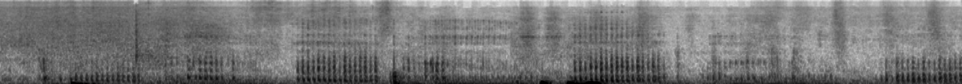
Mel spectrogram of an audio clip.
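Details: Pet Maine Coon cats at home greet their returning owner at the entrance with a deep, continuous rumbling purr, swelling and fading in waves, broken by a brief bump early on and a short soft vocal sound midway.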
